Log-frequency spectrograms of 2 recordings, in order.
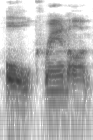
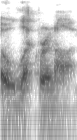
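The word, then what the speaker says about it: olecranon: the elron process uh I still have a lot ofch in me so sometimes I call it the old cranon process but if you listen to APR in their pronunciation they say oanon so we're going to go with that and this is going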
